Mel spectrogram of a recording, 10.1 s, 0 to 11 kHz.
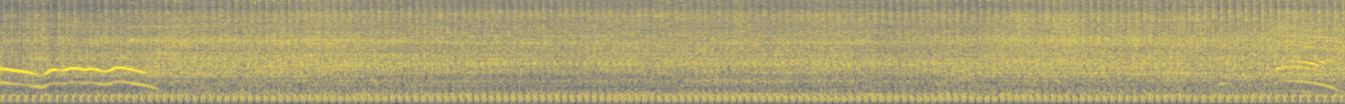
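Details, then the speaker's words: Rover Ranger ride-on mower running in neutral after no-spark repair (points cleaned and gapped to 20 thou, coil gap set, flywheel cleaned, carby serviced): steady, even thumping about three and a half per second, no misses or hunting; runs like a beauty. "so there we have it a long last part four is finished we've got the mower started it runs like a beauty"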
